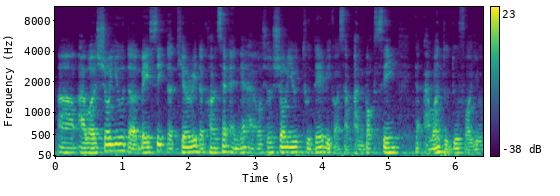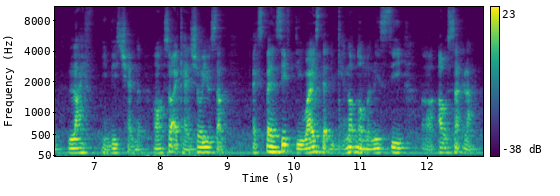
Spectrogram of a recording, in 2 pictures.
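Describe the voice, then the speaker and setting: In an echoey room with a faint background hum, a male lecturer streams a class through his setup mic. He talks fairly quickly in a low, slightly mellow voice, keeping things casual and chatty with local particles.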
